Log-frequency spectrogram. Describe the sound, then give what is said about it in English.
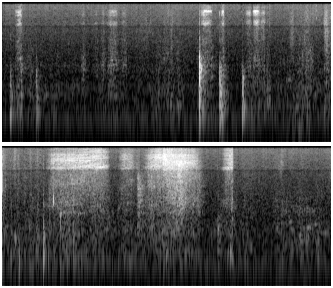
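Handwriting as lambda-calculus terms are written out: faint, irregular scratching strokes with a few sharper taps and scrapes clustered near the middle, all very quiet. “I write it like this.”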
